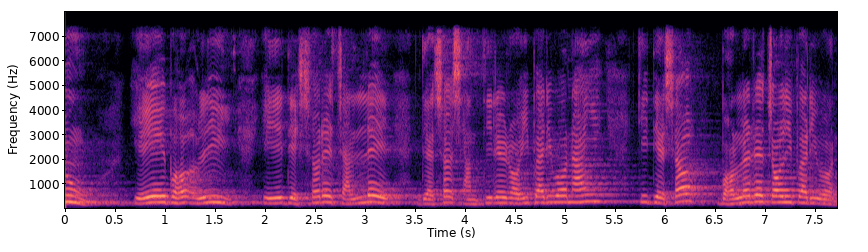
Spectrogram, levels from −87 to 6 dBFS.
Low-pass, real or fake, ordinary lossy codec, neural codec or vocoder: 7.2 kHz; real; none; none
